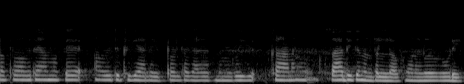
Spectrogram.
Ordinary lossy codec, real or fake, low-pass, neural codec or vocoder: none; real; 5.4 kHz; none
